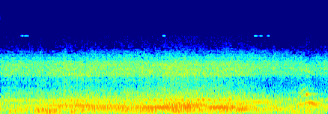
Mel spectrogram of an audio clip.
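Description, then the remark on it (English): A seaplane taxis back to midstream on a river, its engine giving a steady, moderately loud droning rumble with a low harmonic hum that holds evenly throughout, swelling slightly midway. “He's taxiing back to midstream.”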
